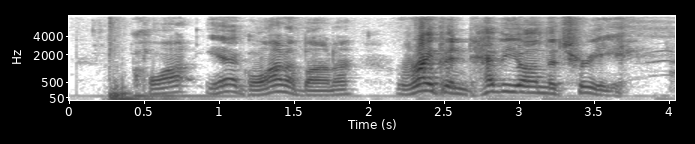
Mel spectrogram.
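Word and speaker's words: guanábana: Swollen, rising like dough through kneading touch or guabana. Yeah, guanabana. Ripened heavy on the tree. Can you spell that?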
